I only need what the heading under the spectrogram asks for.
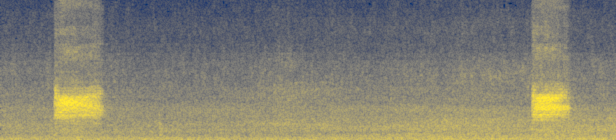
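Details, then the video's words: A squirrel gives two short, harsh, raspy bursts several seconds apart over quiet background hiss, heard as telling someone to get off its property. "This is what a squirrel says."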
